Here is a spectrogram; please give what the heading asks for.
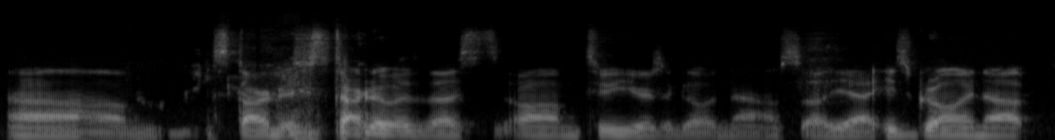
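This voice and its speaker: A man in his thirties, a pro soccer player guest, chatting on a video call from home in a relaxed, hesitant way with many ums. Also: deep voice, slow, dry recording. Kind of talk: casual video-call chat. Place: home room.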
